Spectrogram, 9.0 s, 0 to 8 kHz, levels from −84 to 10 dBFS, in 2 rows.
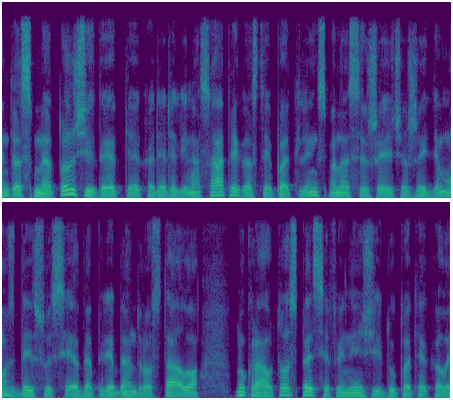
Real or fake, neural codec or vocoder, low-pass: fake; codec, 24 kHz, 3 kbps, HILCodec; 7.2 kHz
